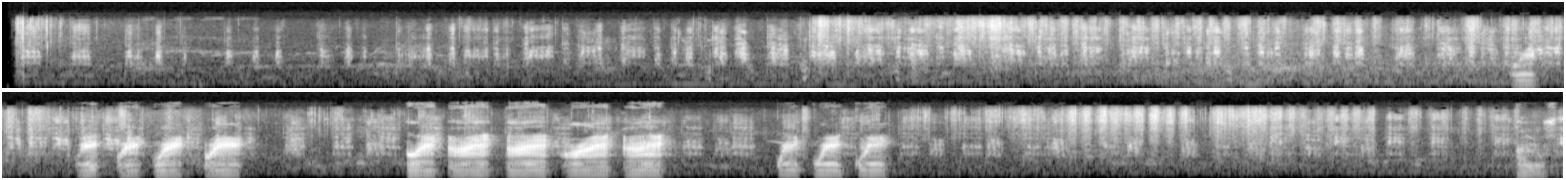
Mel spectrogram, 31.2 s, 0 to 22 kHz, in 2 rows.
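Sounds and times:
ducklings quacking: 0:00.2 - 0:31.2
rustling and scraping noise: 0:07.9 - 0:17.1, 0:24.5 - 0:31.2
speech: 0:16.4 - 0:18.0.

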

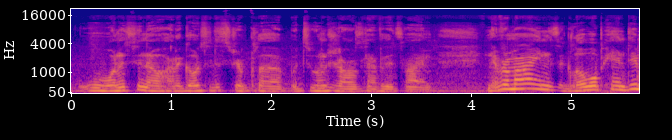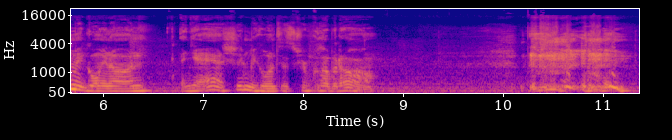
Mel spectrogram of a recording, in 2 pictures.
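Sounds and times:
speech: 0:00.2 - 0:08.8, 0:10.2 - 0:11.3
throat clearing from a tickle at the back of the throat: 0:10.2 - 0:11.3.

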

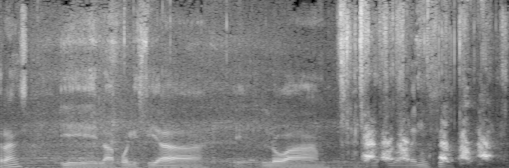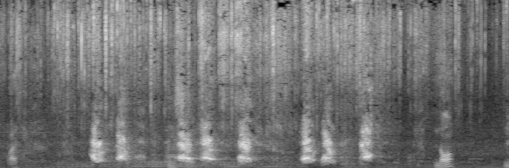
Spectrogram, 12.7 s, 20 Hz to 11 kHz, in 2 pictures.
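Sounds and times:
speech: 0:00.0 - 0:05.8, 0:06.5 - 0:06.7, 0:08.5 - 0:09.6, 0:11.8 - 0:12.2
dog barking sharply: 0:04.5 - 0:06.6, 0:07.5 - 0:11.3.

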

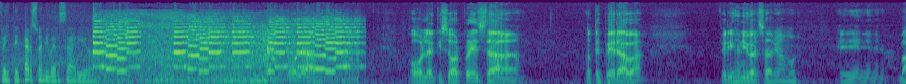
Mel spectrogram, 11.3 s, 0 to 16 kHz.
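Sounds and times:
speech: 0:00.0 - 0:01.9, 0:05.1 - 0:06.6, 0:07.3 - 0:08.1, 0:09.0 - 0:11.3
car horn honking in short bright blasts: 0:01.1 - 0:04.6.

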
